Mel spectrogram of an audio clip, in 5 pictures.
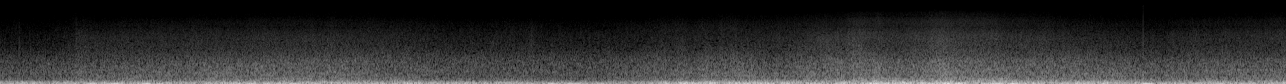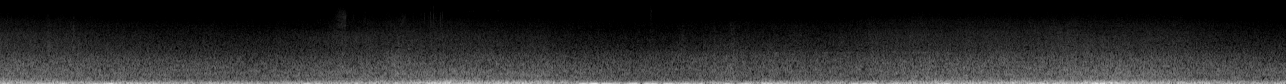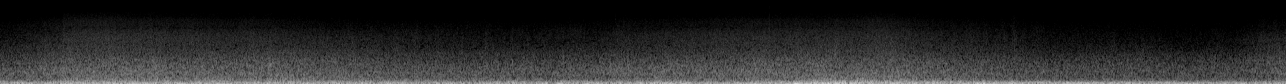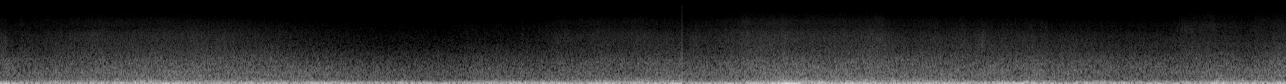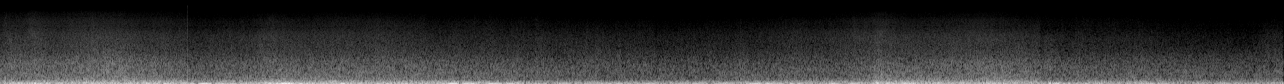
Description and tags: Wind and distant crashing waves from cliff top. 01
Crashing waves and wind recorded from a 40 foot clifftop using a TASCAM DR-05. I had a wind muffler over the mikes and the recording is left open without fade for your own editing. Enjoy.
